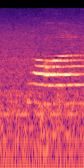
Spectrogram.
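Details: Male pet cat talking back when spoken to indoors: one drawn-out, steady, tonal meow lasting nearly a second, faint and clear against quiet room noise.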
